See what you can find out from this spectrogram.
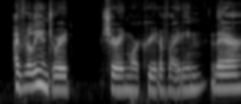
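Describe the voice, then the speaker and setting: This woman speaks in a medium pitch with monotone, flat intonation on a very clean recording with a silent background. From Mexico. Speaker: cookbook author and food stylist. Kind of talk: interview conversation.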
